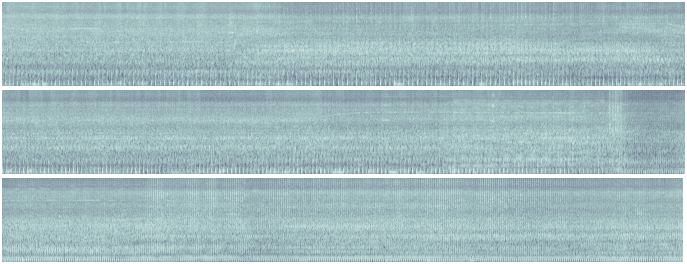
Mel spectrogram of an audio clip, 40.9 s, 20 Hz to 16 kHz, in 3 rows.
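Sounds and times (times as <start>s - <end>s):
small engine rattling: 0.0s - 40.9s.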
